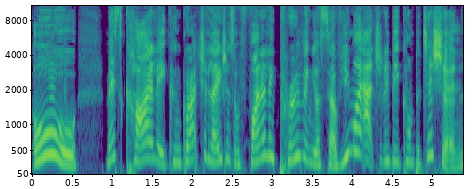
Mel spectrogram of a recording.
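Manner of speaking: imitating someone talking down to a rival; Ginger. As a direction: gush with condescension. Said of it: "pretty patronising of Ginger to be like".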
